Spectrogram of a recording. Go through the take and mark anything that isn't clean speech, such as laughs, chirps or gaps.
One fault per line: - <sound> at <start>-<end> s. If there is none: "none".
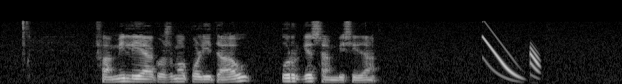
- chirp at 4.8-5.4 s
